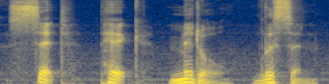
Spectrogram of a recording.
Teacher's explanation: this is a high front lax vowel not tense lack so again we lift our tongue to the top of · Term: short e, short E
